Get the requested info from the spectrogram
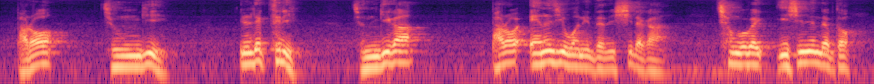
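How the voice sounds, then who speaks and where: Speaking in a Gyeongsang accent, a man uses a dark, mellow, somewhat breathy tone at a fairly slow pace. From South Korea, Gyeongsang province. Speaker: author and lecturer. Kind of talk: lecture. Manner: animated.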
